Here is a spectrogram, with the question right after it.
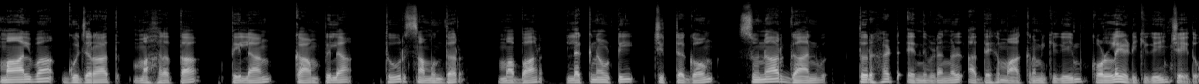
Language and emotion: Malayalam, neutral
